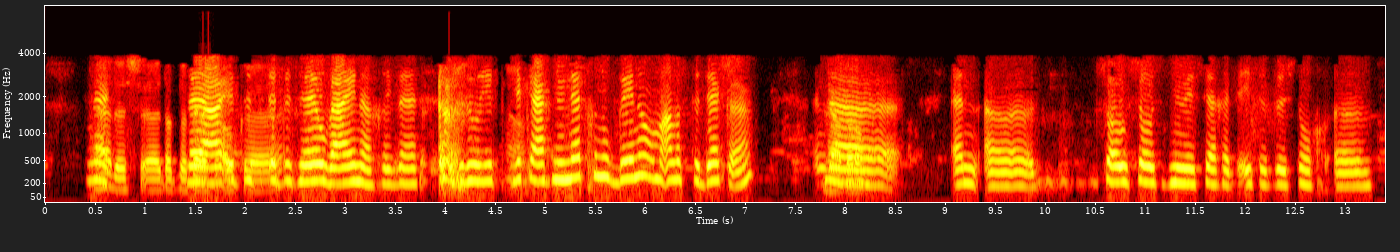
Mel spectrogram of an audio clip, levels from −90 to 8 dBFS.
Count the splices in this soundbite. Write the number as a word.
zero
